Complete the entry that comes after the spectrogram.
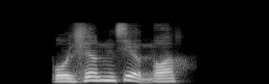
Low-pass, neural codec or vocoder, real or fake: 7.2 kHz; codec, 16 kHz, 0.5 kbps, FreqCodec, larger model; fake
